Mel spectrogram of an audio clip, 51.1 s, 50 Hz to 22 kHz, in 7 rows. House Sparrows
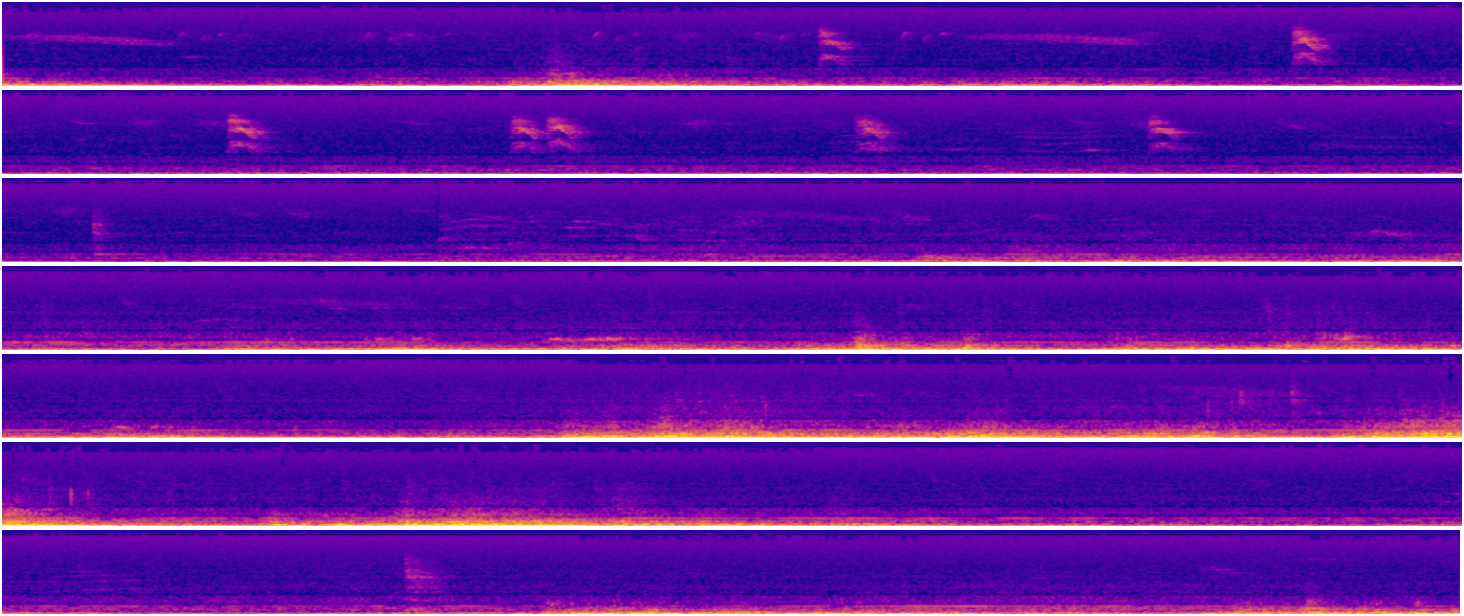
9.8s 10.3s, 11.6s 11.9s

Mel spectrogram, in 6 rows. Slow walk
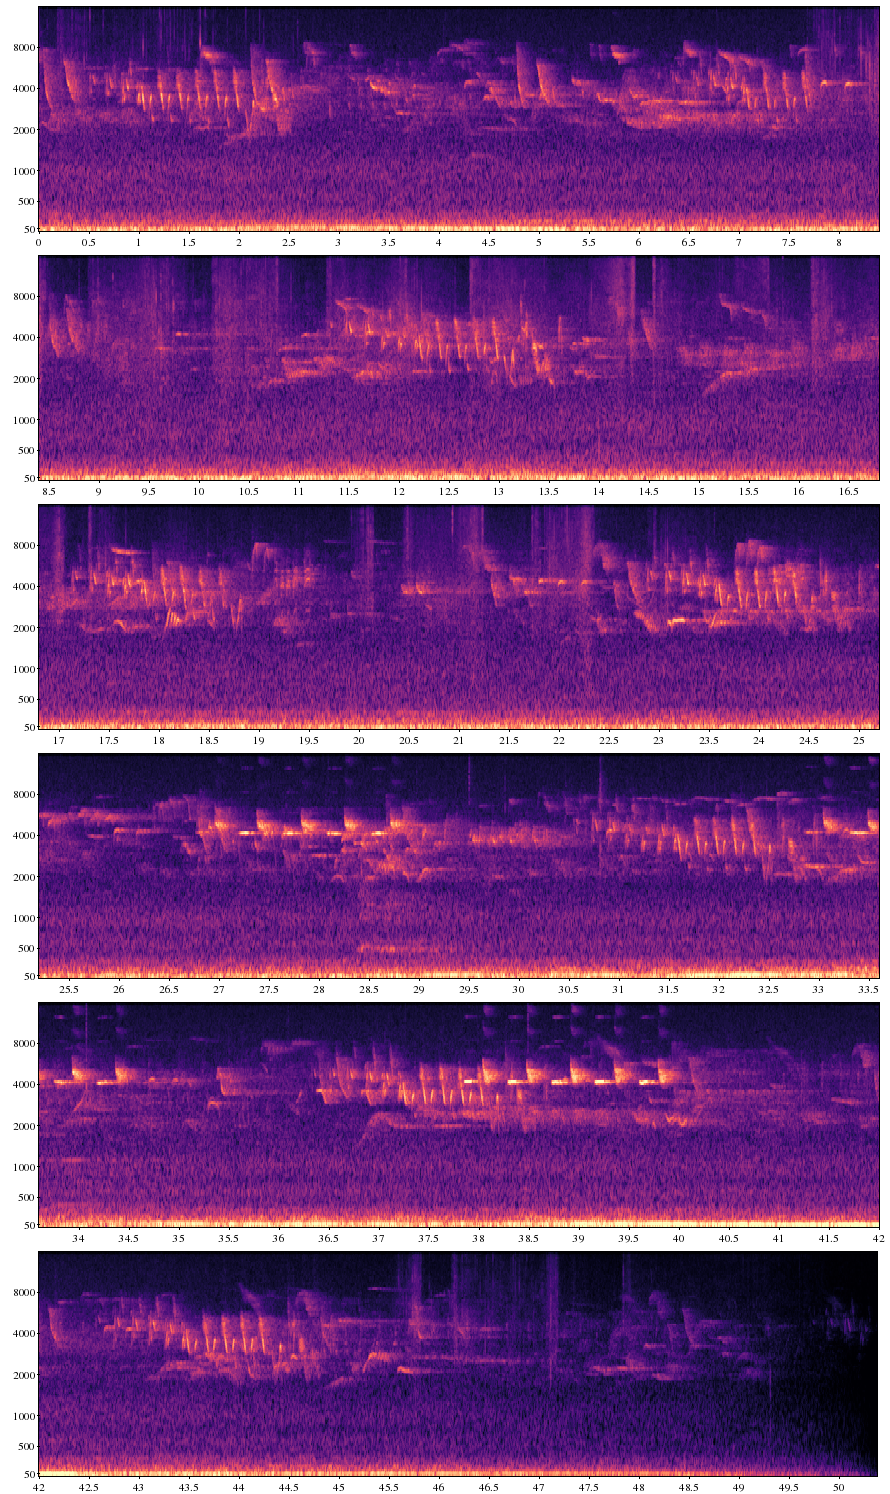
0.0s 1.9s, 7.4s 23.7s, 45.4s 49.5s

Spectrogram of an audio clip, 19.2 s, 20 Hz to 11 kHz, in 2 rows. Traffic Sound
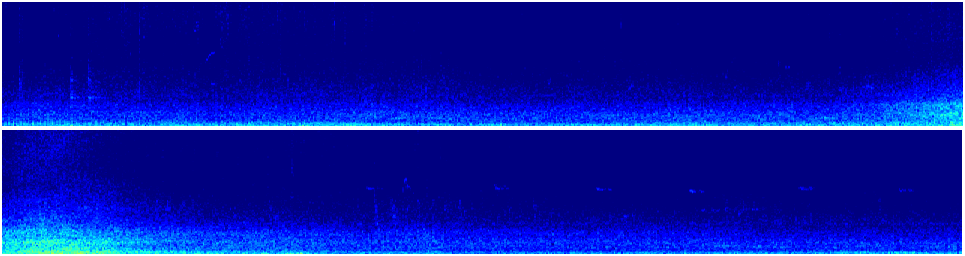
8.5s 13.2s

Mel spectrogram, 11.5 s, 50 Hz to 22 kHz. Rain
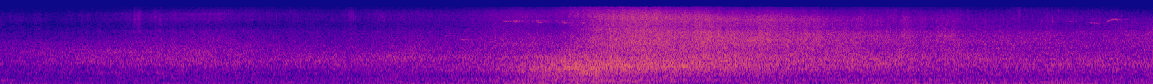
3.0s 11.5s

